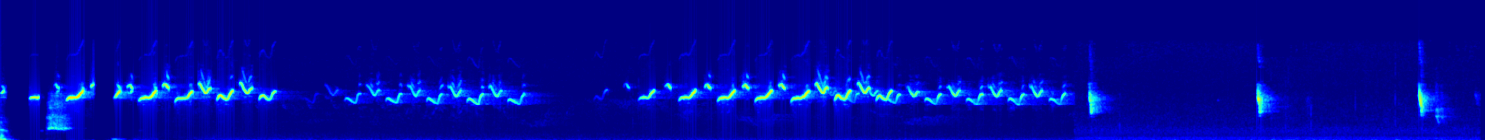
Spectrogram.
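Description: Black-and-white Warbler song: very high, thin two-note phrases repeated rapidly in long runs, like a squeaky wheel, followed by a few faint knocks.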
